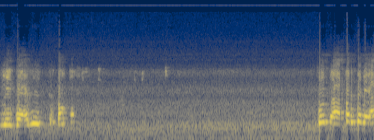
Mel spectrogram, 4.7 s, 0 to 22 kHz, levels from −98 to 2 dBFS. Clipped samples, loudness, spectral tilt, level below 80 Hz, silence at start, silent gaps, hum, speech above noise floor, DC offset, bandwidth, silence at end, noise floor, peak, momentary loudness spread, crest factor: under 0.1%; -15 LUFS; -6.5 dB/octave; -48 dBFS; 0 s; none; none; 24 dB; under 0.1%; 5.8 kHz; 0 s; -37 dBFS; 0 dBFS; 24 LU; 16 dB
